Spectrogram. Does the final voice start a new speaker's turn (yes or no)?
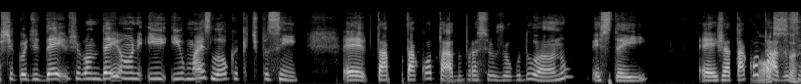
no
